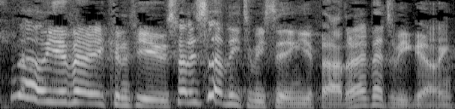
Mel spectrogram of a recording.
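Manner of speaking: put-on broad stage Irish accent. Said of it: "Copy that accent".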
